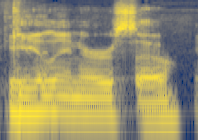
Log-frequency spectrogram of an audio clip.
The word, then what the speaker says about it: Galen Erso: It's your life or, in chat, the Mothman's Ranger, Galen Erso. Galen? I forget the pronunciation. – Galen Erso. – Yeah.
